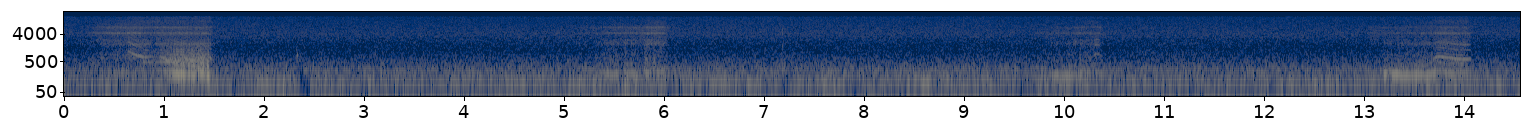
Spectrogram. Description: Oliver the cat snores in his sleep.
